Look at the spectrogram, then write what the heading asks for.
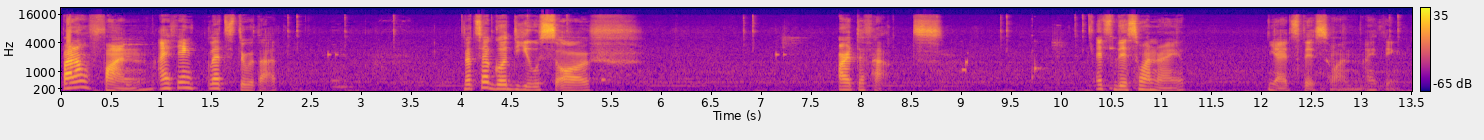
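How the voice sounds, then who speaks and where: A woman's voice: low voice, lively intonation, slow pace, pauses often, pushed and bright, a little hiss or hum. A woman with a Filipino accent streaming a game, chatting playfully in a mix of English and Filipino and teasing herself. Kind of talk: casual livestream chat while gaming.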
